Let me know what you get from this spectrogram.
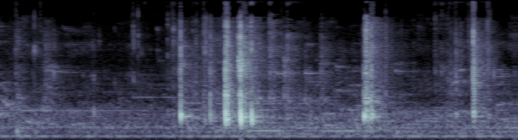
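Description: Close-up eating sounds: a handful of sharp crunches and clicks while chewing fried fatback, loudest in a quick cluster about two seconds in, with single ones near four and five seconds.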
